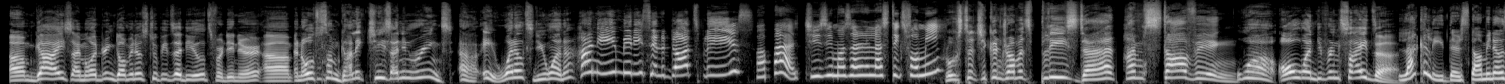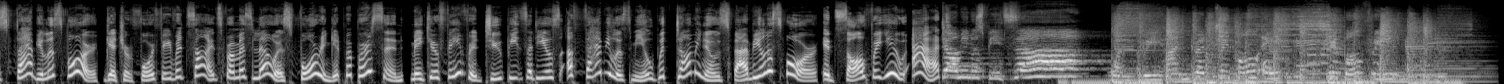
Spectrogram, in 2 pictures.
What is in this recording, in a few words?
ENG; Dominos; Fabulous Four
